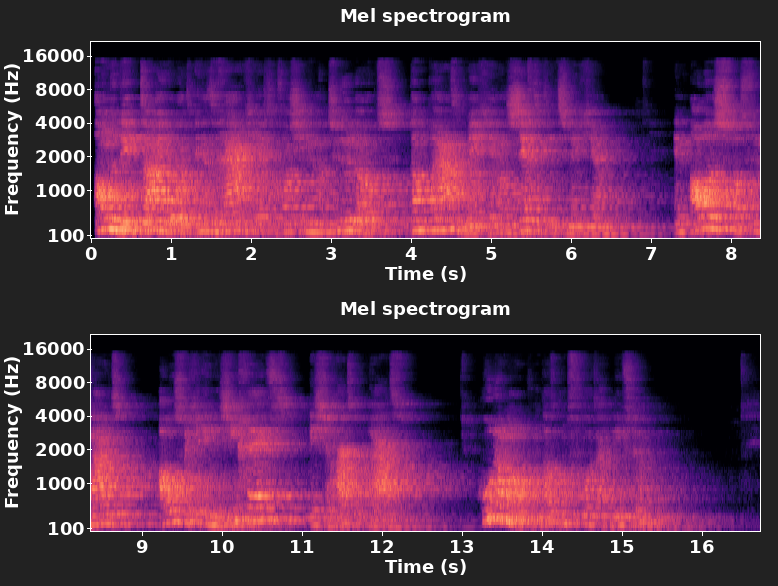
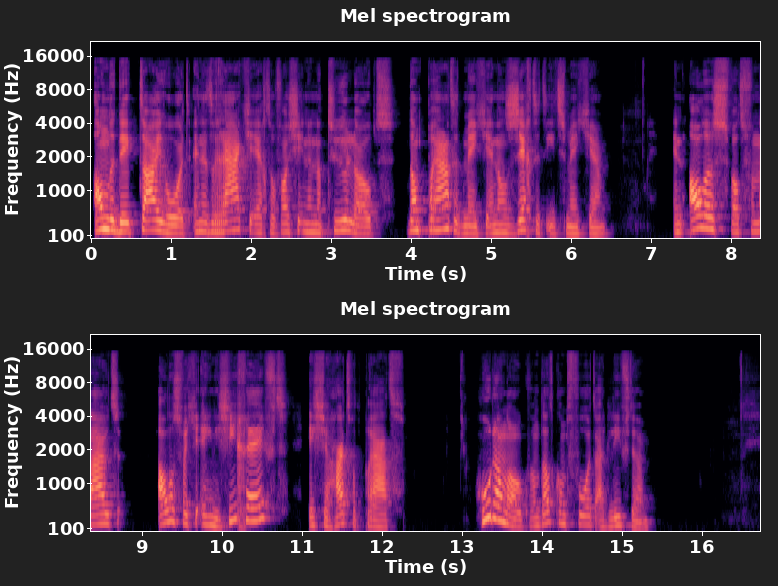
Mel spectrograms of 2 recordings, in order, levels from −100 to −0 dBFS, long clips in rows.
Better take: second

